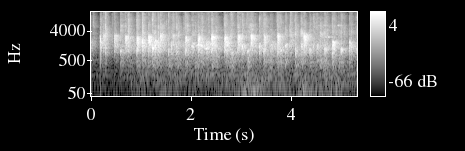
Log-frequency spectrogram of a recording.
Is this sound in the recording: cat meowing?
no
